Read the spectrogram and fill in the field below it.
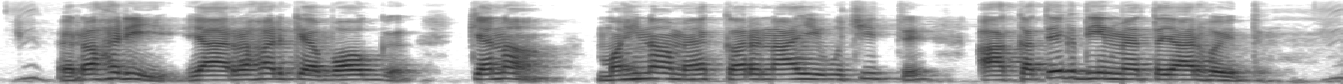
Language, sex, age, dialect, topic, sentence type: Maithili, male, 36-40, Bajjika, agriculture, question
